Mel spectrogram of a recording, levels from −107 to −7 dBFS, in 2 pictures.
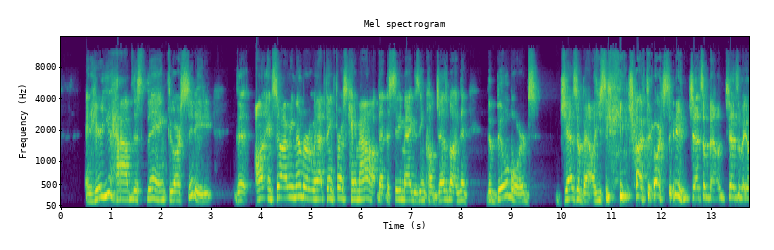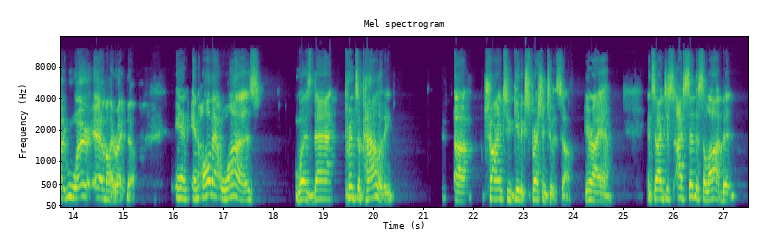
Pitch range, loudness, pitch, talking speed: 185-245 Hz, -16 LUFS, 205 Hz, 165 wpm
